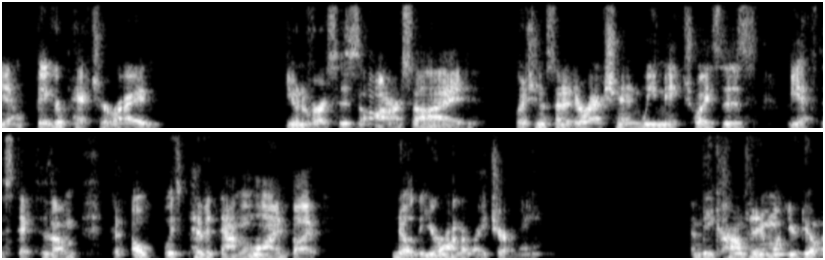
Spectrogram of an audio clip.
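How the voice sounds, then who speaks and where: The speaker is a man at a moderate pace. He leaves long, frequent pauses. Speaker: design manager. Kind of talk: workshop talk. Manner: loud; animated.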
